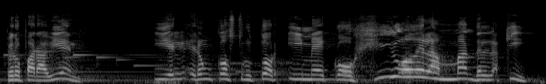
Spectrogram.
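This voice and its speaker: A man's voice: very high-pitched, a little slow. A male pastor preaching a sermon in a church, telling stories dramatically. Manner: dramatic storytelling. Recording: church hall reverb, soft music.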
